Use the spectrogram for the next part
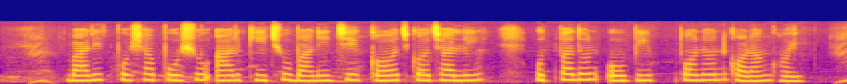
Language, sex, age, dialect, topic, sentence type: Bengali, female, 18-24, Rajbangshi, agriculture, statement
